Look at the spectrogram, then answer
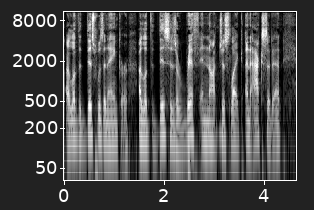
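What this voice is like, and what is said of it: Raised, excited voice. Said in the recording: “as you can tell, I just raised my voice getting excited about it”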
